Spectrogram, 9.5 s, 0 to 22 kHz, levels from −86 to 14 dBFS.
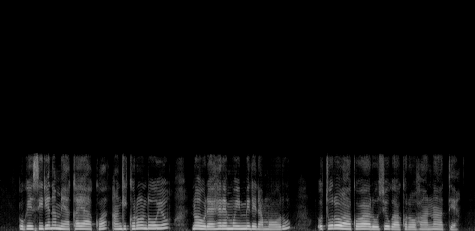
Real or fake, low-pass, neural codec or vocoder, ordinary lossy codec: fake; 7.2 kHz; codec, 16 kHz, 4 kbps, X-Codec, HuBERT features, trained on LibriSpeech; none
